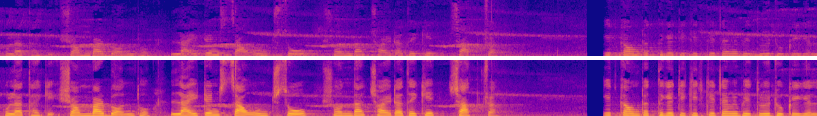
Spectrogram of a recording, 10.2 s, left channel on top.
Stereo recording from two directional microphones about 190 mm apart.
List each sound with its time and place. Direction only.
0.7 s a woman's voice: 50° right (ahead or behind)
7.5 s a woman's voice: 45° right (ahead or behind)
